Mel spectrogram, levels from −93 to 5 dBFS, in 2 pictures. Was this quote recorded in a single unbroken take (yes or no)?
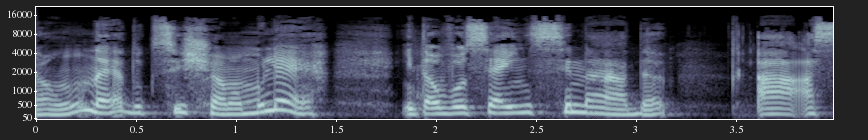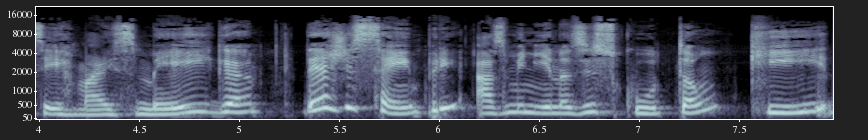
no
